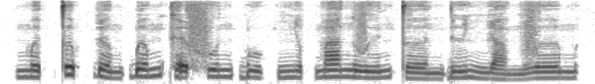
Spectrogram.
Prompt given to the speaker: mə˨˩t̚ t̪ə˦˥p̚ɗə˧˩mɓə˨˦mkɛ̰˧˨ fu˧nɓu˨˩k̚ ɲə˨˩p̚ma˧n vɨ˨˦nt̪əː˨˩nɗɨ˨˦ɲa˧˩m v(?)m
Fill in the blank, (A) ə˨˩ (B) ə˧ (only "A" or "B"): B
